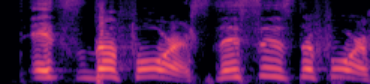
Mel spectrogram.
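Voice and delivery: high, loud proclaiming delivery. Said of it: "and was like".

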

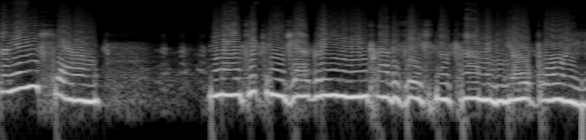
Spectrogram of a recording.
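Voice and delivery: cute, small, high little puppet voice. Demonstrating announcing his show in different voices, in a cute little Muppet voice. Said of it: "kind of like a cute little Muppet voice".

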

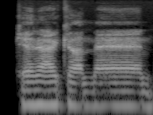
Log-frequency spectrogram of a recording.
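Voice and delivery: creepy, eerie, flat monotone. Showing how these children ask to be let in, in a creepy monotone. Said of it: "it's usually done in a monotone".

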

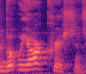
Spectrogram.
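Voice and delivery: ordinary delivery

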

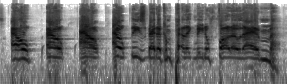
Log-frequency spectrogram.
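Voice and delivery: very high, very loud, shrill, rasping rough yelling. A captain struggling against his captors gets his voice back: yelling for help. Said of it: "And he yells".

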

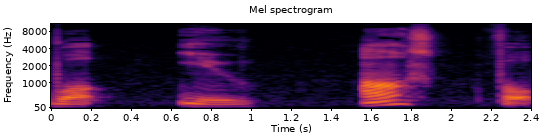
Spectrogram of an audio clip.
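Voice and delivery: slow, deliberate, every consonant hit. A man repeats his words to Roy: slow, accentuating each consonant. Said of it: "repeated the man, slowly, accentuating each consonant".

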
